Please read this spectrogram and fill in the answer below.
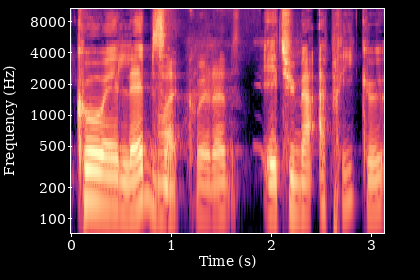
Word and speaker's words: coelebs: Ouais, ça s'écrit Coelebs. Ouais, Coelebs.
